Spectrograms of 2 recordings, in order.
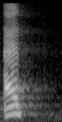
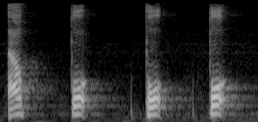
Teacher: قولوا معي أيضا أت، لو جربنا ذلك نجد أن التاء تخرج من نفس المكان. فالتاء مع الطاء تسمى متجانسة، يسميان متجانسين لأنهما يخرجان من مخرج واحد. طيب المتجانسان إذا كان الأول منهما تاء وكان الثاني منهما طاء، فإن التاء تدغم في الطاء، تدخل فيها وينطق معنا نطق واحد.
